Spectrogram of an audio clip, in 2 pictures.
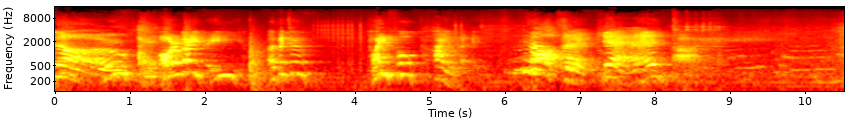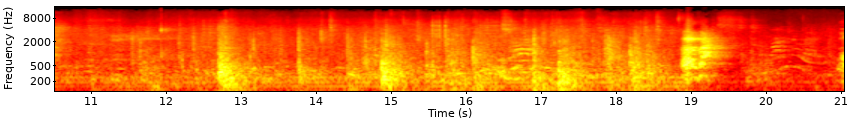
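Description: A man speaks loudly and theatrically in a large echoing hall.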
